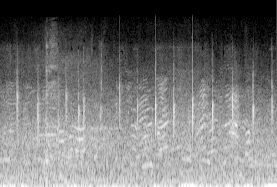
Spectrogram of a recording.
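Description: Players' voices calling out across a football pitch during play, over a steady low rumble, with many short high chirps through the middle.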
